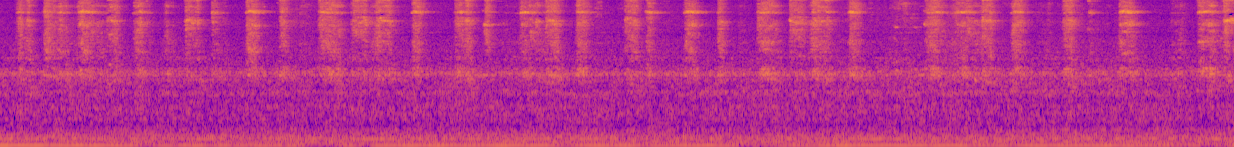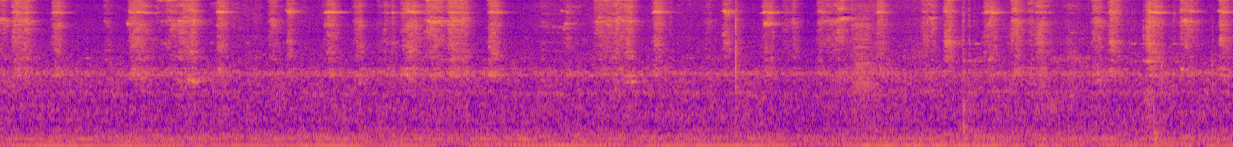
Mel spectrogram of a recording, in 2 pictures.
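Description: Hands handling a rusty steel cleaver blade: fingers rubbing and light clicks and scrapes against the metal, irregular throughout, over a steady low hum.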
